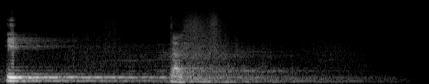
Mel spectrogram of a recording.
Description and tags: Voice reverbs. Primo EM172 capsules inside widscreens, FEL Microphone Amplifier BMA2, PCM-M10 recorder. Recorded inside an old cistern of the Regina Castle (Badajoz Province, S Spain)
basement, cave, cistern, dungeon, echo, field-recording, hall, male, reecho, reverb, reverberation, tunnel, underground, voice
